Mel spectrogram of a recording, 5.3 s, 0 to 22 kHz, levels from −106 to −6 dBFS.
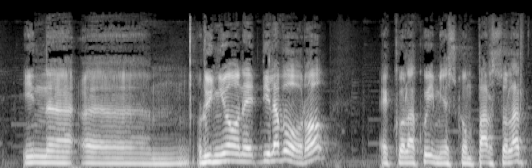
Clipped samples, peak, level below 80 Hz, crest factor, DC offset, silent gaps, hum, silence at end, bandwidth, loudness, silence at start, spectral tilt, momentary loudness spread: under 0.1%; 0 dBFS; -50 dBFS; 18 dB; under 0.1%; none; none; 0.05 s; 15 kHz; -19 LUFS; 0.25 s; -6 dB/octave; 8 LU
